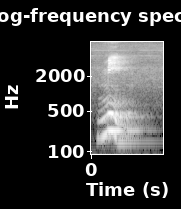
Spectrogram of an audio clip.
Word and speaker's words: meme: In Polish, we say mem, but in English, we say meme. So we say, um, we pronounce it as meme.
